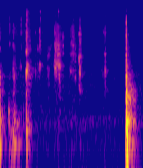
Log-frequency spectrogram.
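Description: Tarot cards being shuffled and handled: a run of irregular light clicks and card snaps, with one louder snap near the end.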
